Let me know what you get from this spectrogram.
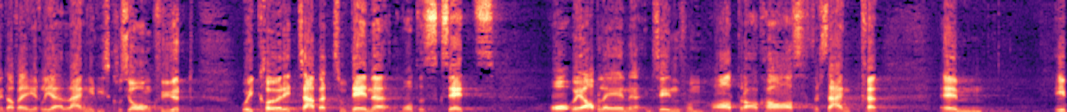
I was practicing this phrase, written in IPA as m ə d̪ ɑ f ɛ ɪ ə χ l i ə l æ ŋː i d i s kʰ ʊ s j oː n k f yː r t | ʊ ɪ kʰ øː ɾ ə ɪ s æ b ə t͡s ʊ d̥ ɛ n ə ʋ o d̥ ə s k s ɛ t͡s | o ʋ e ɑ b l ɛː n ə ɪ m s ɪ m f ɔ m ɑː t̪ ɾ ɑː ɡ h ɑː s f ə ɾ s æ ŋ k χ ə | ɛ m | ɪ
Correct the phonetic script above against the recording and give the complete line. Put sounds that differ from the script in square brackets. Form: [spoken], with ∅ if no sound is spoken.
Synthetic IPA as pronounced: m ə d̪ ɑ f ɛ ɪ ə χ l i ə l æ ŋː i d i s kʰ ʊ s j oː n k f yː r t | ʊ ɪ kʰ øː ɾ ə ɪ [t͡s] æ b ə t͡s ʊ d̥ ɛ n ə ʋ o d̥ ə s k s ɛ t͡s | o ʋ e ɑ b l ɛː n ə ɪ m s ɪ [n] f ɔ m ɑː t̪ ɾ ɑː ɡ h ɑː s f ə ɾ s æ ŋ k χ ə | ɛ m | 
